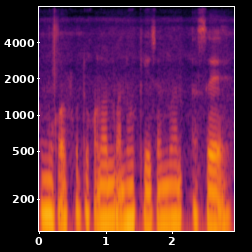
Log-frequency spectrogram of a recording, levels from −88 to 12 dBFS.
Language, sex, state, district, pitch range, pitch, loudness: Assamese, male, Assam, Sonitpur, 120-145 Hz, 130 Hz, -16 LUFS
